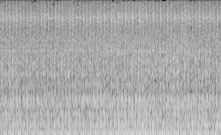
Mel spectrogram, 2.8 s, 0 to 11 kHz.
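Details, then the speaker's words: Mitsubishi L300 diesel at idle, before repair: a loud, hard clatter with quick, uneven pulsing while the engine shakes; the running is very rough with a snoring, droning sound. "untuk permasalahan pertama mesinnya goyang seperti ini lalu yang kedua Suaranya sangat kasar bertelur suaranya ada ngorok"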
